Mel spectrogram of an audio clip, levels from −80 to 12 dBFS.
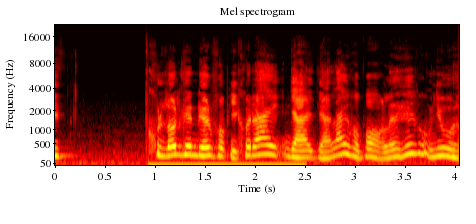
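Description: At 0.94 s the waveform's zero line jumps to a new offset and holds there until 2.52 s, when it steps back: a DC step. Each jump is heard as a low thump, one at 0.94 s and one at 2.52 s, while the speech carries on unchanged between them.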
